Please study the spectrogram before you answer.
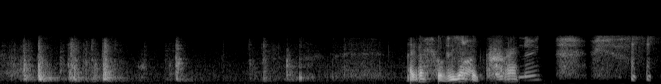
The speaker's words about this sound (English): Ah, man, the bottom drawer won't open. That shit gets stuck all the time.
